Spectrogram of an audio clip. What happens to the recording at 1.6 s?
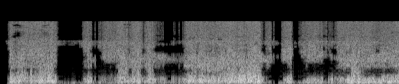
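At 1.6 s the speech is deep inside a stretch of heavy suppression running from 0.55 to 2.25 s. The level collapses, at its worst by roughly 40 dB, and for about a second and a half in total the speech dips and breaks up into fragments. This is speech suppressed in double talk, likely because an echo canceller, faced with both sides talking at once, mistook the talker for loudspeaker echo and turned the signal down.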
